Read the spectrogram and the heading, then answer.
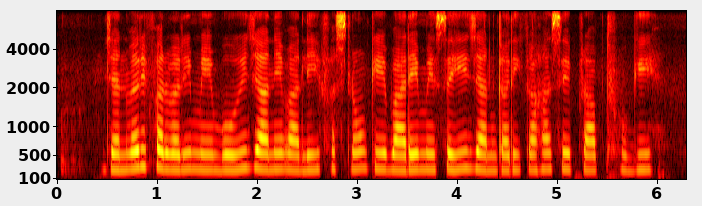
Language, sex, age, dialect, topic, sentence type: Hindi, female, 18-24, Garhwali, agriculture, question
